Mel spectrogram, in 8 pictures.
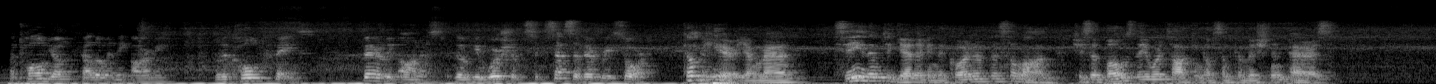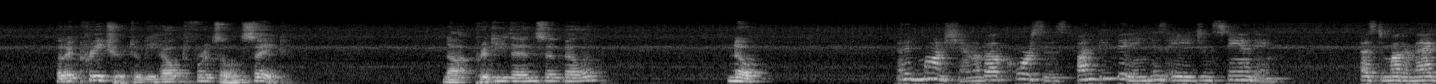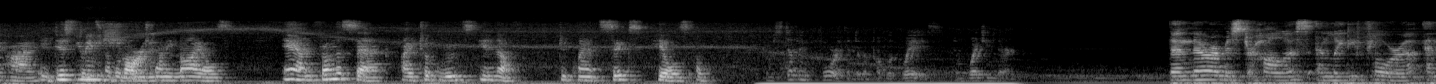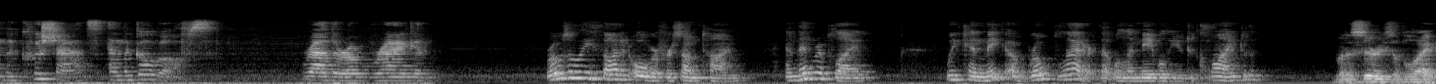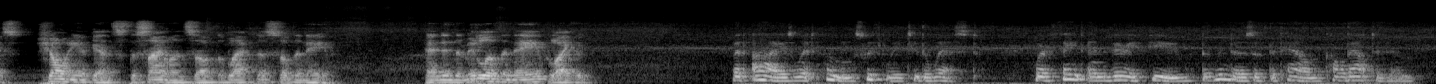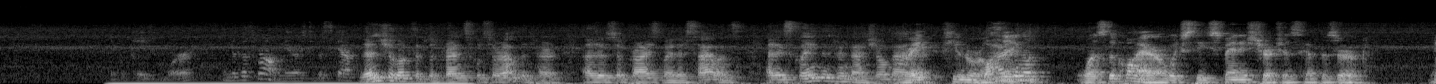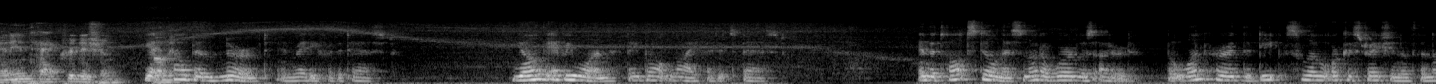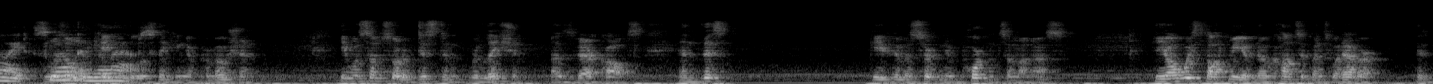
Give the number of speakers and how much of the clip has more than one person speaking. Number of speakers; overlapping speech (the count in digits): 10, about 5%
